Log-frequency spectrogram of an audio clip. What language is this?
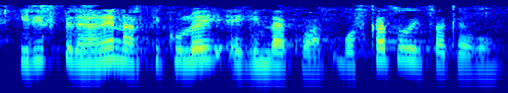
Basque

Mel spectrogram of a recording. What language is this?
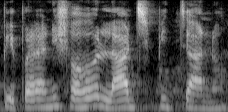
Bangla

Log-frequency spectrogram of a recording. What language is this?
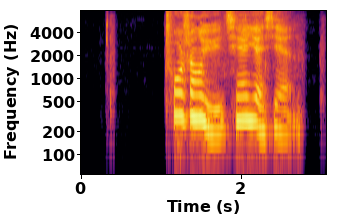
Chinese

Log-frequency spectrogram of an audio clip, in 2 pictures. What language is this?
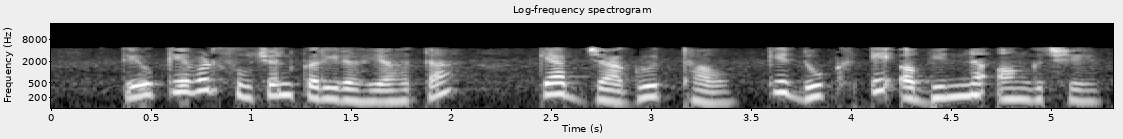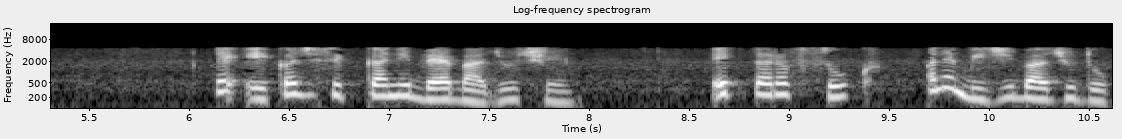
Gujarati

